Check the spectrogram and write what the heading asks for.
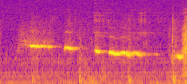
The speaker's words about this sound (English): So composed. He's whistling. Yeah. Everything's fine. He's wearing a Santa suit.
